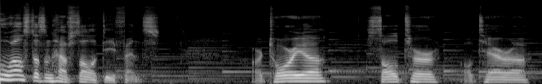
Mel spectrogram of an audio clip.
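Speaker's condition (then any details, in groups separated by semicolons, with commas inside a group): No condition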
